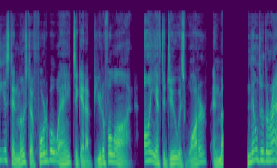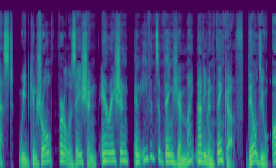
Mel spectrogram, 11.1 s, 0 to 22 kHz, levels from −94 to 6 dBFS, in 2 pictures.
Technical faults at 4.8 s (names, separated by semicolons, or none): playback stall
